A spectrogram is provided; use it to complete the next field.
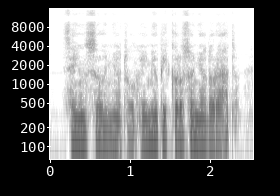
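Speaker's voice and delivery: ordinary delivery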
